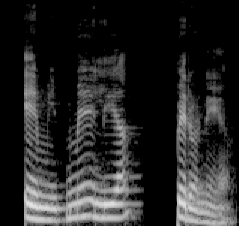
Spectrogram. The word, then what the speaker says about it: hemimelia peronea: Y nació con una malformación congénita llamada hemimelia peronea. ¿Lo dije bien? – Sí.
